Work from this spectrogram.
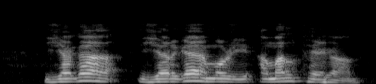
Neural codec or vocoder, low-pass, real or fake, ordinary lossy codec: codec, 16 kHz, 4 kbps, FunCodec, trained on Chinese and English, 50 frames a second; 7.2 kHz; fake; AAC, 64 kbps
